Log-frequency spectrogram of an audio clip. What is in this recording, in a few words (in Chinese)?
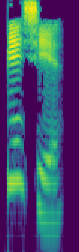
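"编写", Mandarin Chinese; hsk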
